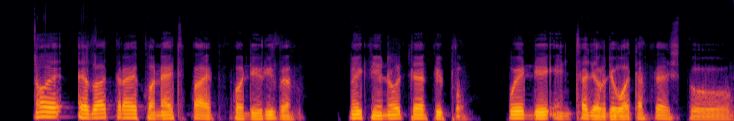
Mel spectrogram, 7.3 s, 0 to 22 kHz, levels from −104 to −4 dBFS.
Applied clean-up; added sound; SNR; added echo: neural mask model DeepFilterNet 3.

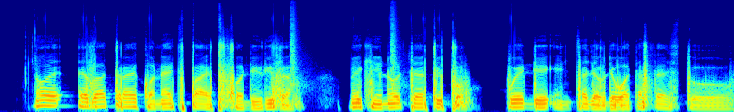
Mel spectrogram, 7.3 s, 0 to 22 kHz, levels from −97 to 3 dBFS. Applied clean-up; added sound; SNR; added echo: none; Clapping; 19 dB; none.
